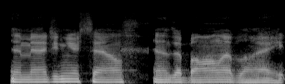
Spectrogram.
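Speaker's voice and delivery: grating, annoying guided-meditation narrator voice. Making fun of the narrators on meditation albums, mocking an annoying meditation voice. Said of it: "they would have the most annoying voice".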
